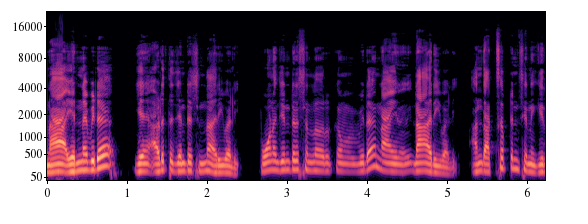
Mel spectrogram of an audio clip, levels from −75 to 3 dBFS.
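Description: From 0.13 to 0.18 s the loudest peaks have their tops sheared flat, giving a brief harsh, crackling edge. This is most likely microphone overload, with the input driven about 3 dB past the converter's limit. Unlike codec distortion, it affects only the peaks of a small share of the waveform.

At 1.02 s the speech and the background noise together drop by about 5 dB in a single step and stay there, likely the microphone volume being stepped down by call software reacting to that clipping. A fade or gate would change level gradually or leave the background untouched.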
